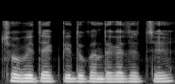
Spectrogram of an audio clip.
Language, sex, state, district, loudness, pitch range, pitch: Bengali, male, Tripura, Dhalai, -14 LUFS, 135-145 Hz, 135 Hz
